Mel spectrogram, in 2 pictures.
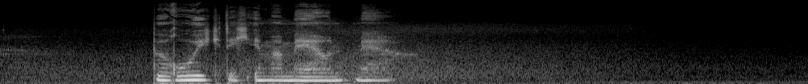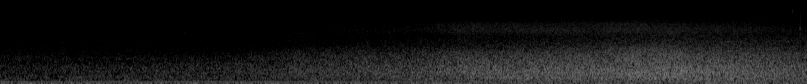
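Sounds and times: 
speech: 1.6s - 4.0s
ocean waves washing onto a beach: 3.6s - 6.6s, 10.3s - 16.1s.

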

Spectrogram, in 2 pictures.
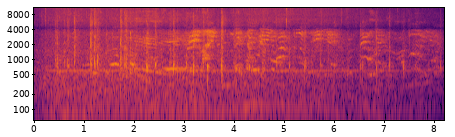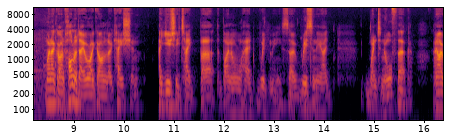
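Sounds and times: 
crowd of young people murmuring and chattering: 0.0s - 8.7s
police horse hooves clip-clopping on hard ground: 0.0s - 8.9s
speech: 8.5s - 16.3s.

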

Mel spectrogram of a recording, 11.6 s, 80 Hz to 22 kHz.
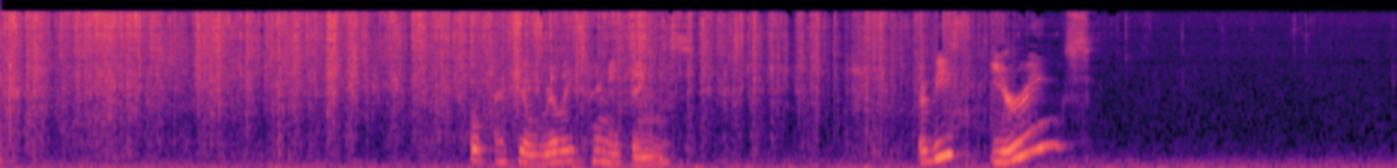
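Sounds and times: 
tissue paper crinkling and rustling as a box is opened: 0.0s - 8.9s
speech: 3.9s - 5.7s, 7.6s - 8.9s.

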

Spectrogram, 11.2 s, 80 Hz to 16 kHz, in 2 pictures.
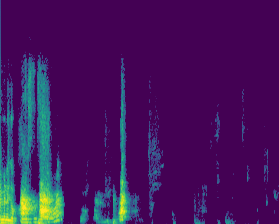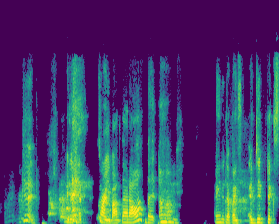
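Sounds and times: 
speech: 0.0s - 1.3s, 6.0s - 11.1s
pet dogs barking at home: 0.4s - 1.3s, 2.4s - 2.7s, 6.5s - 7.0s.

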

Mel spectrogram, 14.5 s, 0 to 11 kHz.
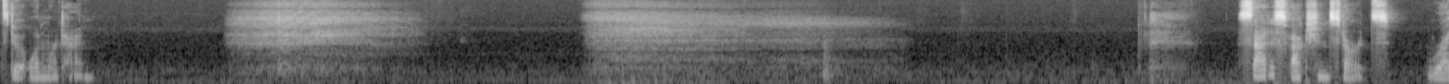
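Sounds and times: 
speech: 0.0s - 1.0s, 12.5s - 14.4s
deep slow breathing: 2.3s - 4.4s, 5.8s - 9.3s.

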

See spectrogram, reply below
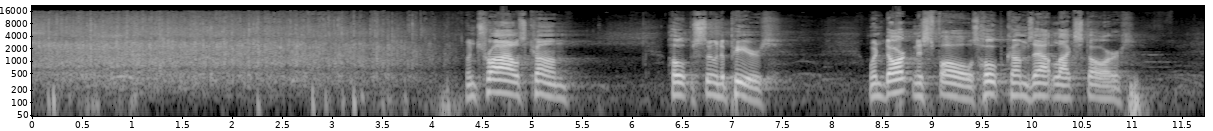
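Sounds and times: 
audience applause: 0.0s - 4.3s
speech: 4.4s - 5.4s, 6.4s - 7.5s, 8.4s - 11.2s.

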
